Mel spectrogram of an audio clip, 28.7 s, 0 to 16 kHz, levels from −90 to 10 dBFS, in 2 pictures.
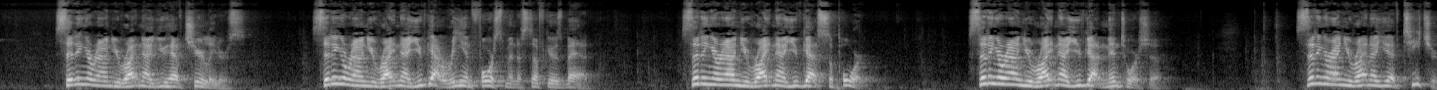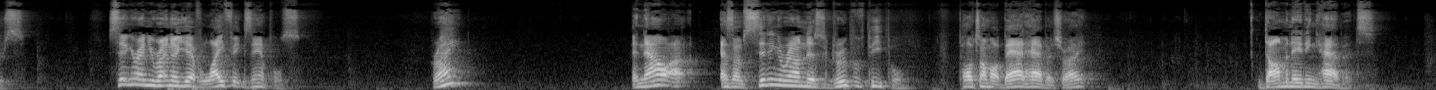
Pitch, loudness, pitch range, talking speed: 180 Hz, -16 LUFS, 135-210 Hz, 150 wpm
